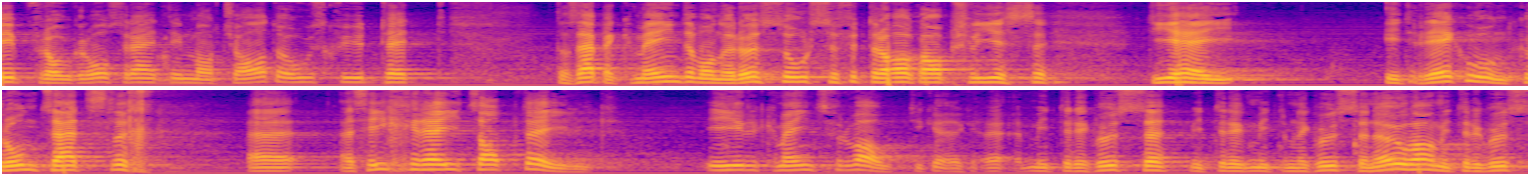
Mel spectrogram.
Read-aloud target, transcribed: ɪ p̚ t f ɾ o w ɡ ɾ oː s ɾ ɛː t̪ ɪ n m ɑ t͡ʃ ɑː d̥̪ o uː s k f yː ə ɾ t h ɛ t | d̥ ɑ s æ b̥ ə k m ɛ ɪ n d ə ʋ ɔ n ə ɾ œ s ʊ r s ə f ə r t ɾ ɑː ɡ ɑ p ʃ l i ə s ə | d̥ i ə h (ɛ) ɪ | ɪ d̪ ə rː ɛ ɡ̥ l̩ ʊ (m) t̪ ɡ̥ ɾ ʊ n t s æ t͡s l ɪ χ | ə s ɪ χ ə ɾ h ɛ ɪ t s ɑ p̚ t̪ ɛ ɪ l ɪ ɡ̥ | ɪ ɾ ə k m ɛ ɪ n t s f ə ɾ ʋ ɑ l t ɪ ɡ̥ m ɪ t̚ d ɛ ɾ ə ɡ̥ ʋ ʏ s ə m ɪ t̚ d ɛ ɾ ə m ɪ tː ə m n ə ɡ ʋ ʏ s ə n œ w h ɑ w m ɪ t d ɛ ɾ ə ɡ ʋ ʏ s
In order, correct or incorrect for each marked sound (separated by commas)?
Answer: correct, incorrect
